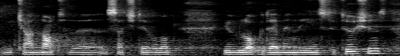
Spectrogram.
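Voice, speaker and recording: Delivered in a monotone, flat intonation with a Czech accent, the voice sits over noticeable background noise. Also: man. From Czech Republic, Prague. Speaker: psychiatrist. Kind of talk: interview. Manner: halting.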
